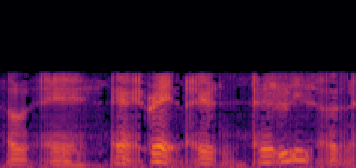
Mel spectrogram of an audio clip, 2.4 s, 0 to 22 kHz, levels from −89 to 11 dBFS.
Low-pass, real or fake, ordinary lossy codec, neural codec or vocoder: 3.6 kHz; fake; AAC, 16 kbps; autoencoder, 22.05 kHz, a latent of 192 numbers a frame, VITS, trained on many speakers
